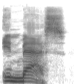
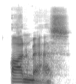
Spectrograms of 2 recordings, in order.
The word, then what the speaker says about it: en masse: I've heard you say on multiple occasions in masse. For example, the public were playing this game in masse. The term is en masse, pronounced en masse.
